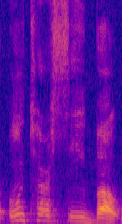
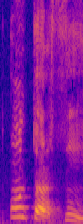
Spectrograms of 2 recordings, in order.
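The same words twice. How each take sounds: First: Said in the usual way. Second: Loud, high German-accented "Untersee"; emphatic German pronunciation of "Untersee", pitched up; mock German accent. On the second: Shown as a demonstration. Drills the German name emphatically.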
